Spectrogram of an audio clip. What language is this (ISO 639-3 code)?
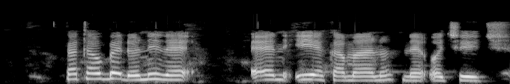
luo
